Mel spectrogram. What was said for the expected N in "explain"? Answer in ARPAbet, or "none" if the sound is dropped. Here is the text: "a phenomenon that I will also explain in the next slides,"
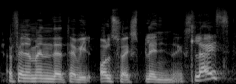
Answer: none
